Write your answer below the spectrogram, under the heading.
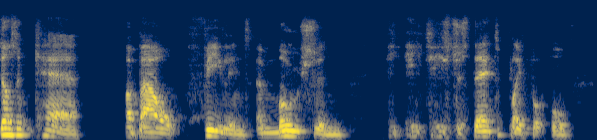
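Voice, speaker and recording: Fairly slow and fairly low-pitched, a man with an English accent speaks with lively intonation and big swings in loudness. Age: 20s. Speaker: football podcast host. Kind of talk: casual chat. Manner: animated.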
